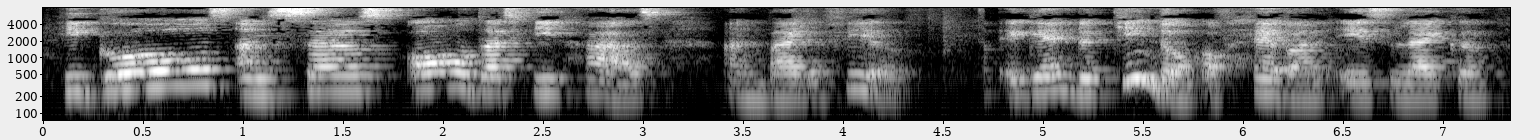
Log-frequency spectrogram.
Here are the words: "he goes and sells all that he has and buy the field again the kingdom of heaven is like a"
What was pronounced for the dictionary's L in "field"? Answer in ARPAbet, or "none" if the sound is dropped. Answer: L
